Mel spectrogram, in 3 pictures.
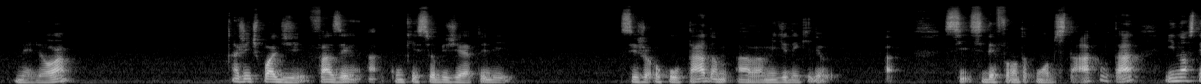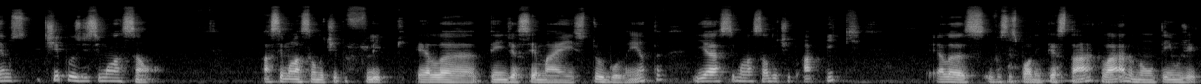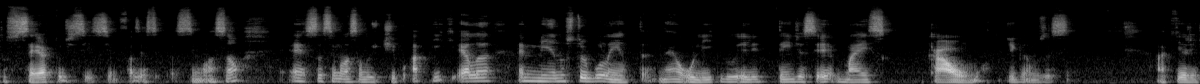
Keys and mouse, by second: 1.2-2.5 middle drag, 10.7-11.5 middle drag, 13.6 click, 20.9 click, 31.7-32.2 middle drag, 35.1 middle click.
